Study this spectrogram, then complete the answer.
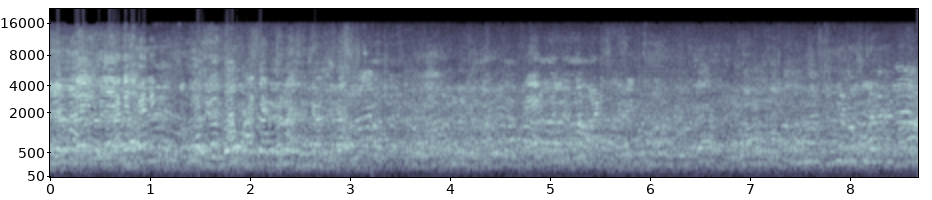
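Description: A crowd murmurs and shouts outdoors.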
